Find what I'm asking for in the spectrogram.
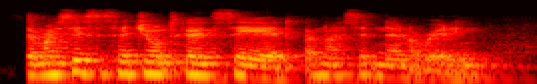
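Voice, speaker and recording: In a room with audible echo, a woman speaks at a fairly low pitch with fairly even intonation. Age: 30s. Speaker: marketing agency owner. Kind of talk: interview.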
